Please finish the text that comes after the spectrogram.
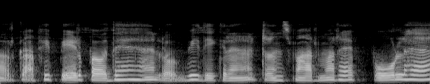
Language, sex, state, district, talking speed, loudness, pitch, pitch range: Hindi, female, Haryana, Jhajjar, 195 wpm, -19 LUFS, 105 Hz, 100-135 Hz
